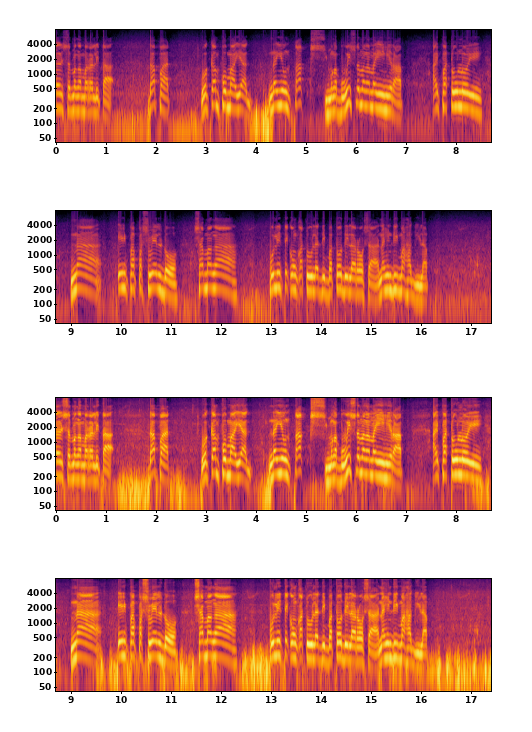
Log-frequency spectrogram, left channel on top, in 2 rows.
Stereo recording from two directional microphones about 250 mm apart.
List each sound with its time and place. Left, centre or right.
0.0 s a man's voice: centre
10.8 s speech: right
11.4 s speech: centre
